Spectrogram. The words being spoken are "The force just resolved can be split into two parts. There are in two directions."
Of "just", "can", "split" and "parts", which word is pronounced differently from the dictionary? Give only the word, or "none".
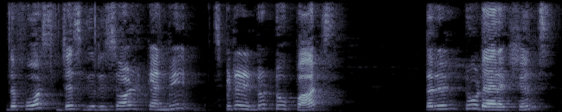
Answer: split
